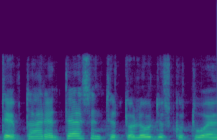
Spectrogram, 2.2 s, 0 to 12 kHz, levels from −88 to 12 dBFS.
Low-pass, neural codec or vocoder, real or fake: 7.2 kHz; codec, 16 kHz, 4.8 kbps, FACodec; fake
